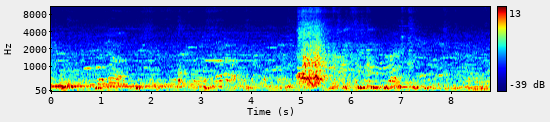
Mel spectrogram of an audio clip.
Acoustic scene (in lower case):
cafe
